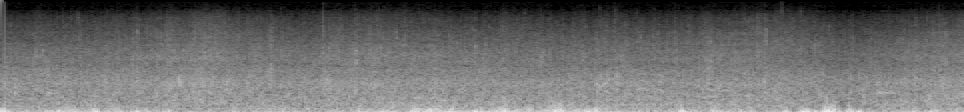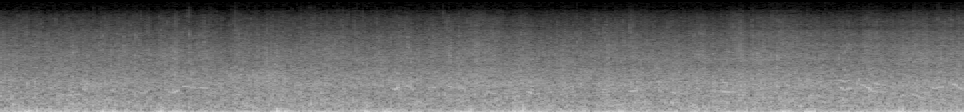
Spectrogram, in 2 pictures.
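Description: Strong, gusty wind buffeting the microphone in a low rumble, over the wash of choppy water.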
